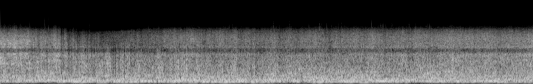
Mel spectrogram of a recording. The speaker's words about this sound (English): Rain. Oh, gentle rain. The drought is ended.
